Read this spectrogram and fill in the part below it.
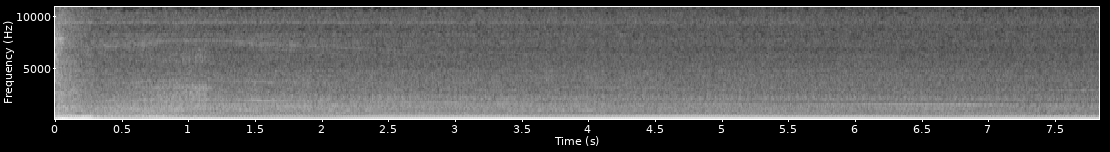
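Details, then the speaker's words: Honda Accord after misfire repair with head reinstalled, first start-up: catches at once into a steady even idle, loud from unfixed open exhaust, no knocks or misfire; belt still needs tightening; runs healthy. "Sounds great. Shape. I just gotta tighten that belt up."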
